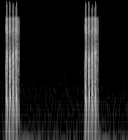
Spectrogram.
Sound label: squirrel sound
